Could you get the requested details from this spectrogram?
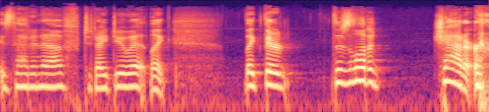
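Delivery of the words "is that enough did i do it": put-on mumbled delivery. Retelling what a character says during a murder scene: imitating mumbling. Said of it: "he's mumbling things like".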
